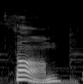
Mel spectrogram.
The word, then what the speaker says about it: Thom: We've got an interesting situation on our hands here with one of our listeners, Thom, spelled like Tom, but with an H in there.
